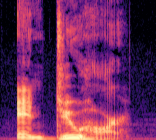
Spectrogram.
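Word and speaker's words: Andújar: Uh, it's pronounced Anduhar. – Anduhar. – Yes, you put the emphasis on the do, um, which I don't know why.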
